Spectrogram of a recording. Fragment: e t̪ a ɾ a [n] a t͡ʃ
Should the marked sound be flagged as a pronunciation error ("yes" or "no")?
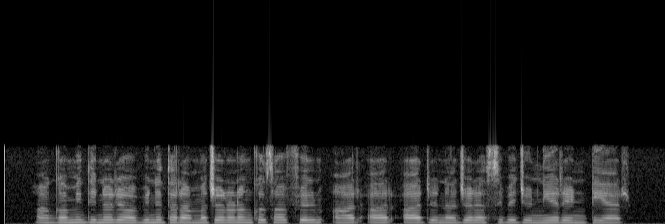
yes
